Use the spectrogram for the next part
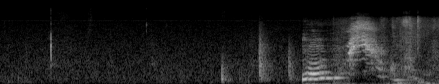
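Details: Domestic cat meowing indoors: after a few soft clicks, a loud harmonic meow rises then falls and tails into a lower drawn-out note, with a person speaking Spanish close by.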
